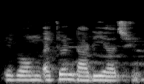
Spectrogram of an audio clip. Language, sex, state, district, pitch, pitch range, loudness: Bengali, female, West Bengal, Kolkata, 200 Hz, 195-210 Hz, -15 LUFS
